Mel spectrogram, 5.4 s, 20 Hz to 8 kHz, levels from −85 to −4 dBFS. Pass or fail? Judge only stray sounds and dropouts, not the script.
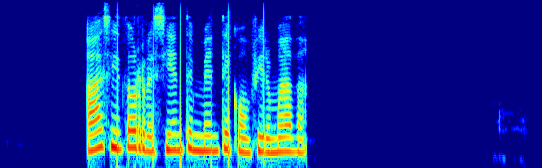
pass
